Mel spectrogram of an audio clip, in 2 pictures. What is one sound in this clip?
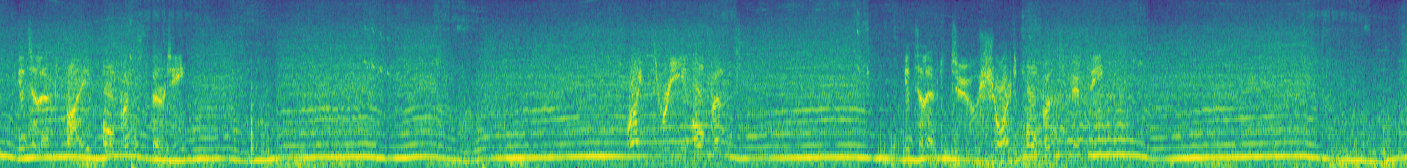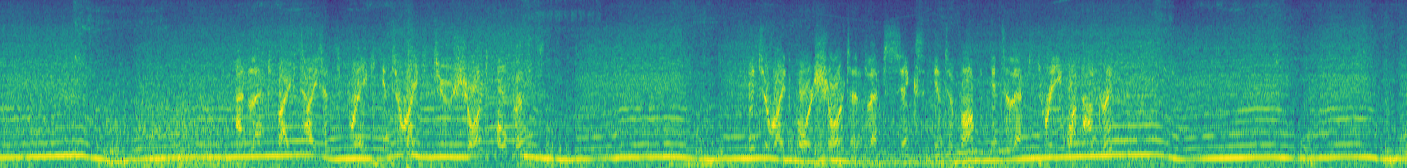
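Tyres crunch and skid on snowy gravel.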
